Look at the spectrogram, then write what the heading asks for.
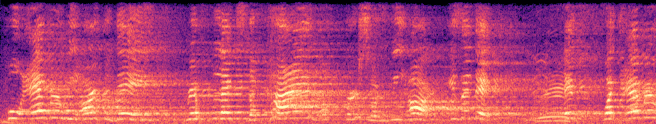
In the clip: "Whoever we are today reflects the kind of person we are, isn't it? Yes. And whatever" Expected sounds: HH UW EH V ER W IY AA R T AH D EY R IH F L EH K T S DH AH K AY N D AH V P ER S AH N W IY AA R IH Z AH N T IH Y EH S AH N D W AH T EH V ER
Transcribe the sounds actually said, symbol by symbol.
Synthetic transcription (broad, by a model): HH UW EH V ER W IY AA R T AH D EY R IH F L EH K T S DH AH K AY N D AH V P ER S AH N W IY AA R IH Z AH N T IH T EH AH W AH T EH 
